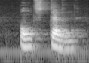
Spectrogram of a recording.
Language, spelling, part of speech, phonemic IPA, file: Dutch, ontstellen, verb, /ˌɔntˈstɛ.lə(n)/, Nl-ontstellen.ogg
- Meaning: to affright, to appal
